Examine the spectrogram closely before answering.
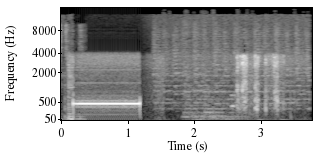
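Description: A loud, steady telephone tone holds for about a second and cuts off abruptly, followed by quieter line hiss with faint clicks and bursts, as when a call is being placed.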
